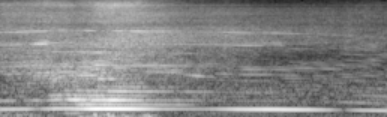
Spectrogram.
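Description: An E-Flite Decathlon RC aerobatic plane in flight, its electric motor giving a steady high-pitched whine that swells slightly as it passes and then fades a little, heard with no talk.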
